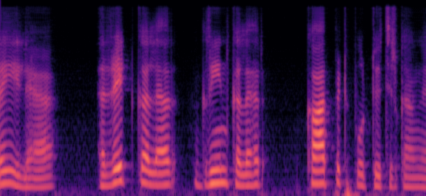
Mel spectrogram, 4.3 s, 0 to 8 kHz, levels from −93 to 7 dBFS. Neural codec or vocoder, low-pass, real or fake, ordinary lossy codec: codec, 16 kHz, about 1 kbps, DyCAST, with the encoder's durations; 7.2 kHz; fake; none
